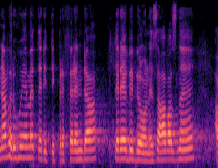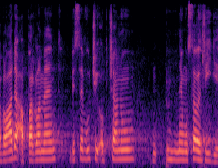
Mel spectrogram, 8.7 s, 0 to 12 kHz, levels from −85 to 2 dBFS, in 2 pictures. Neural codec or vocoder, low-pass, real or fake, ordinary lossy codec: none; 10.8 kHz; real; Opus, 24 kbps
